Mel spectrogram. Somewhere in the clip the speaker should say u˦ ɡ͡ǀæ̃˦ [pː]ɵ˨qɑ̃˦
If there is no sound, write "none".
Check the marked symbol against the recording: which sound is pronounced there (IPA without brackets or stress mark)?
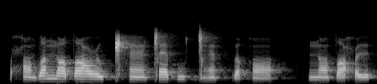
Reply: pː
